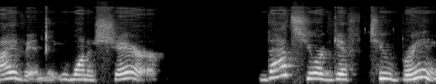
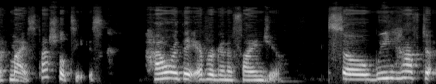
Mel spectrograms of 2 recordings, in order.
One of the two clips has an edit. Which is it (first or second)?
second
